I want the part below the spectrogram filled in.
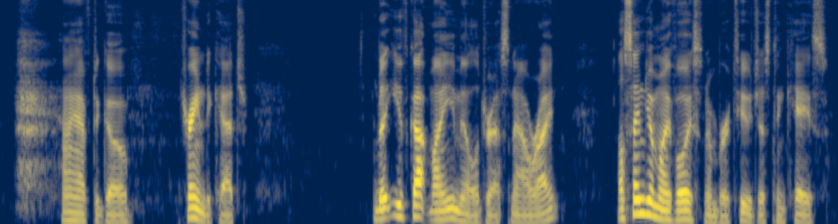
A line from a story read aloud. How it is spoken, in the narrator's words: he sighed and added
